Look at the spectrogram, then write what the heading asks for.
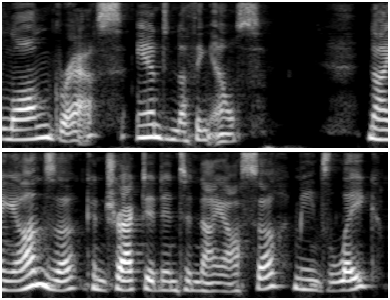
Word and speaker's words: Nyanza: The N and Y are joined in the mouth and never pronounced separately. The Nyanza, it would be nearer the mark to say the Nancy.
